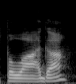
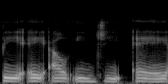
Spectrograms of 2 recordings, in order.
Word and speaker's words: Balega: I use Balaga. I think that's how you say it, Balega.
